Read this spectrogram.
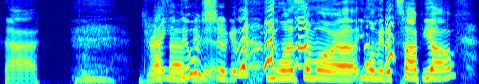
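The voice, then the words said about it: Put-on Southern waitress accent. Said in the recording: “It's a Southern waitress. Yes, it's a Southern waitress... You do an accent and everything?”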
